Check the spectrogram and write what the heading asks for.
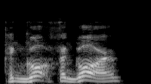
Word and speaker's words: Peor: Peor, or probably more properly pronounced, Pegor, uh, is the name of the mountaintop that Bilam went to, one of the mountains of, of Moab.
